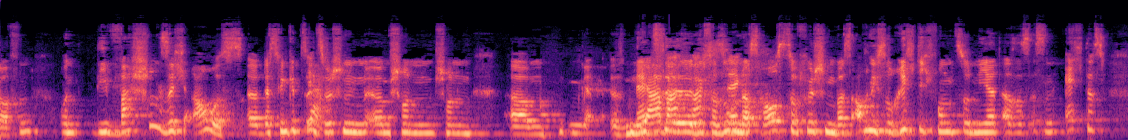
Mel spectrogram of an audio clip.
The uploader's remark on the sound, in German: Das Interview fand live auf Instagram statt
